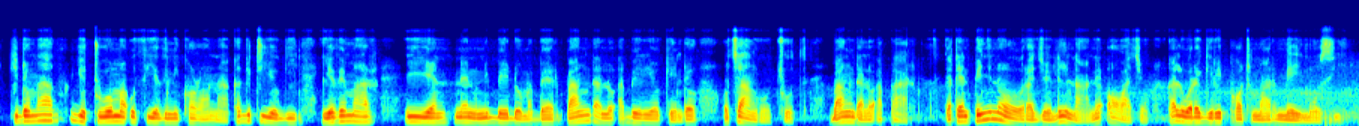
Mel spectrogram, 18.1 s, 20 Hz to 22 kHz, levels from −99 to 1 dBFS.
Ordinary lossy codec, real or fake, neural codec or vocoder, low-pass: Opus, 32 kbps; real; none; 7.2 kHz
